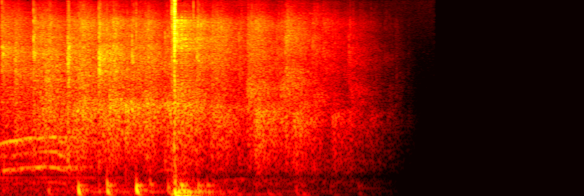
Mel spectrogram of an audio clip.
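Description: Audience applauding, with a brief vocal cheer at the start; the applause fades out about three seconds in.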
